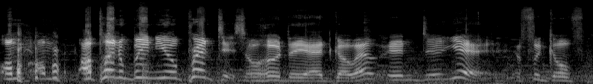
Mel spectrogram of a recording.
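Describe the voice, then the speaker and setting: An earnest, deferential would-be apprentice cook acted by a man in a tabletop game. The voice is high and piercingly bright, with halting delivery and faint music underneath. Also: lively intonation, exaggerated voice. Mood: eager, deferential.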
